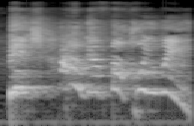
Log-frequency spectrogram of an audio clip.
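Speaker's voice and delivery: fast, high, loud mock yell with a laugh in it; retold angry yell. Arguing from the front seat, fast and loud with a laugh. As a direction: fire it off like you're back in the argument, laughing. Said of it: "I'm like".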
